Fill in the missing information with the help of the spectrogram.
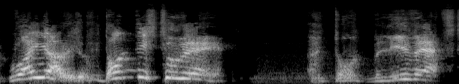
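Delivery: slow, high, loud Irish wail; Irish accent demo. Shown as a demonstration. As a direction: show the Irish accent line slowly. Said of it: "say what you wanna say, and I'll do it for you".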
